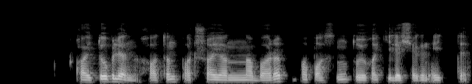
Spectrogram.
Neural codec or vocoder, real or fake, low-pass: none; real; 7.2 kHz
